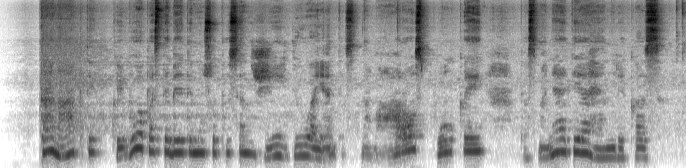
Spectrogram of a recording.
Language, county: Lithuanian, Utena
